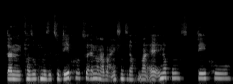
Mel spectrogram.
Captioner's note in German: none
